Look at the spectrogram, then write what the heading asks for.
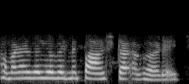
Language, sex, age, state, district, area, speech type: Maithili, female, 30-45, Bihar, Madhubani, rural, conversation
